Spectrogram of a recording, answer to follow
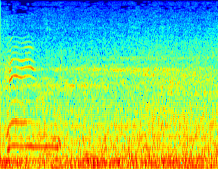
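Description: Wicker Man wooden roller coaster's train rumbling along its wooden track, with a short shout from a voice near the start.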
